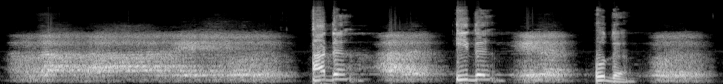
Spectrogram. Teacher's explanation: دال بھی حروف ماشاء اللہ حروف قلقلہ میں سے ہے، اور اس میں قلقلہ کرنا ہے، یعنی آواز لوٹتی ہوئی ہے، آواز میں جنبش ہو. حمزہ دال زبر اد، حمزہ دال زیر اد، حمزہ دال پیش اد، اد اد اد.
